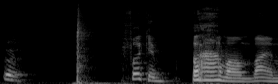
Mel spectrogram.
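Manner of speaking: words stretched by a yawn. Real, not acted. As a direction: talk through a yawn. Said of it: "I'm yawning".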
